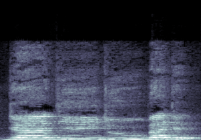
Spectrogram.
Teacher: Jahrun itu ya tadi cara pengucapannya. Jadi ketika keluar suara hurufnya jangan disertai dengan keluarnya nafas. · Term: sifat jahar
